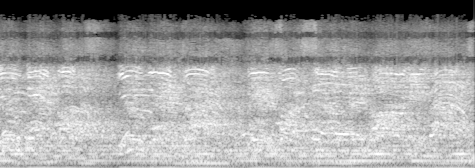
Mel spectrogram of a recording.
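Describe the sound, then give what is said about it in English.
A large crowd of protesters chants and shouts together at the Tennessee state capitol on Thursday as two state representatives are expelled from the legislature, a dense, loud roar of many voices sustained throughout, with rhythmic rises in the collective yelling. “That's the sound of protesters chanting at the Tennessee state capitol on Thursday as two of their elected state representatives were expelled from the legislature”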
